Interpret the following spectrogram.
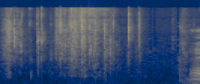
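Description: Packaging around a sketchbook crinkling and rustling in quick, crackly handling noises for about a second and a half as it is opened, then stopping.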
